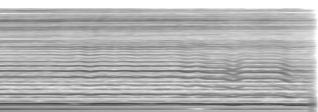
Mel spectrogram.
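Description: Background score music: a wordless hummed vocal line held long over a steady low drone, its pitch bending slightly near the end.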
